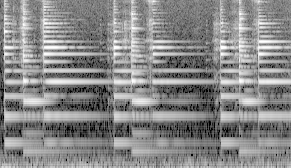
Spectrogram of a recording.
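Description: Plucked strings on a cigar box guitar neck played without a box attached: a quiet series of thin, ringing notes with crisp attacks and sustained tones, some notes repeated in pairs.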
